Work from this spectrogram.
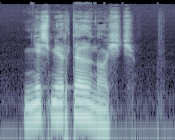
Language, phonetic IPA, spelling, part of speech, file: Polish, [ˌɲɛ̇ɕmʲjɛrˈtɛlnɔɕt͡ɕ], nieśmiertelność, noun, Pl-nieśmiertelność.ogg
